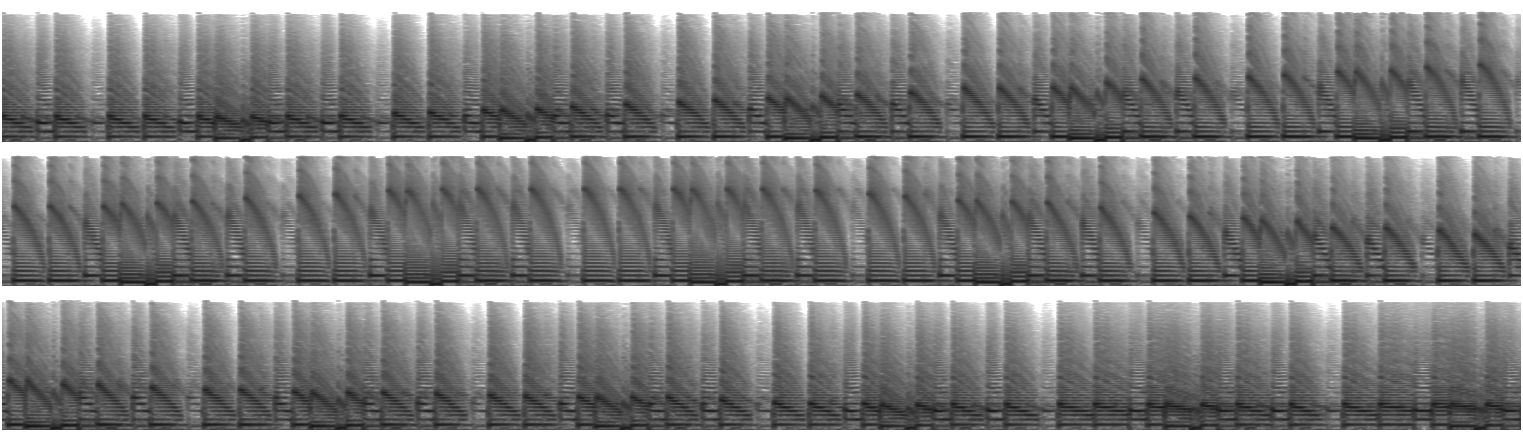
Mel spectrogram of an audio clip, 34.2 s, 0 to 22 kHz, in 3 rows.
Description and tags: This is a looper I made in Cubase with a VST instrument called Rubber Duck. Added a reverb and delay. It runs over several breaks at 112bpm. Hope you enjoy :)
